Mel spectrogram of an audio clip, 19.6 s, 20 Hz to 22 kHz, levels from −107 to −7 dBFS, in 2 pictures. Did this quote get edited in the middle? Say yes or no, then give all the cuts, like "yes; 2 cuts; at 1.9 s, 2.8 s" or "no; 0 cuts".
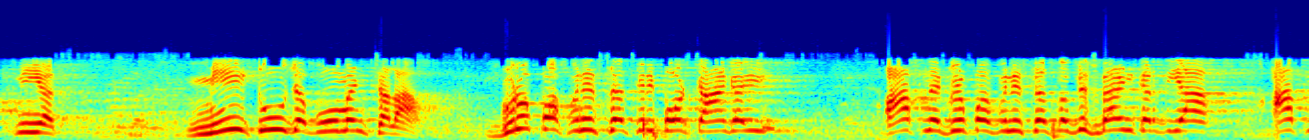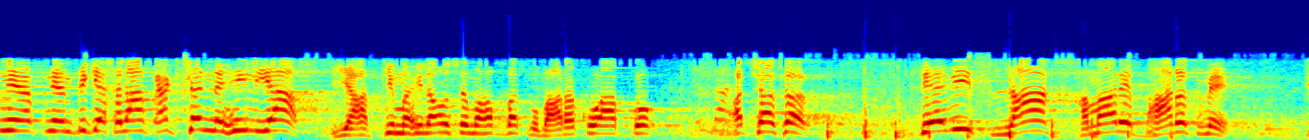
no; 0 cuts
